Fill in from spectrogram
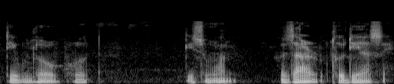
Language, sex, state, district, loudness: Assamese, male, Assam, Sonitpur, -23 LUFS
